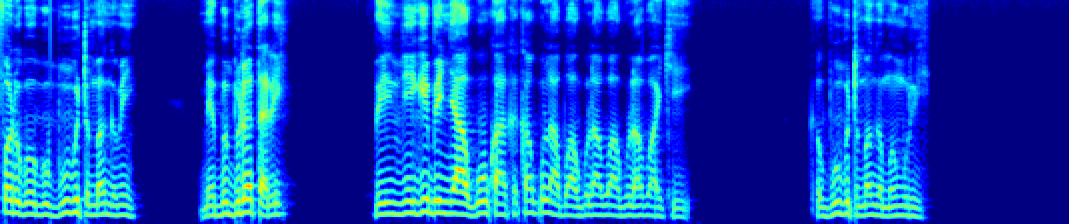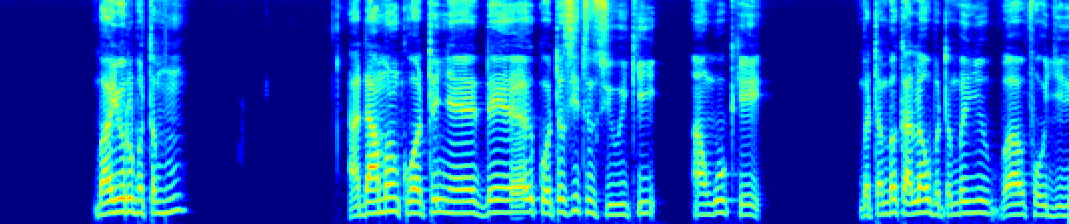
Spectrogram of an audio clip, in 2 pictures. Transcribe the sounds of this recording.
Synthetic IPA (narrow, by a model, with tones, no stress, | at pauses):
fa˦ɾi˨ɡo˨ɡu˨bu˦bə˨tə˨mba˦ŋɡə˨mi˦ | me˨bə˦bi˦ɾa˦ta˨ɾi˦ | bi˨ɲi˦ɡi˦bi˦ɲa˨ɡo˦ka˨ka˦ka˦ɡu˦la˨bʷa˨ɡu˦la˨bʷa˨ɡu˦la˦bwa˨kḭ˨ | kə˨bu˦bə˨ti˨mba˦ŋɡə˨ma˦mu˦ɾi˨ | ba˦ju˦ɾu˦ba˨ta˦m˦hu˦m | a˨da˨ma˦nko˨ti˦ɲe˨da˦ko˨ta˦s̬i˦ti˨n˨si˨wi˦ki˦ | a˨nɡo˦kʰe˨ | ba˨ta˨mba˦ka˨la˦u˦ba˨ta˨mba˦ji˦ba˦fo˨wd͡ʒi˦n˦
